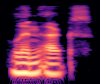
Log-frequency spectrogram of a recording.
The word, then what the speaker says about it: Linux: Linux should be pronounced Linux with a short I as in print and a u as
